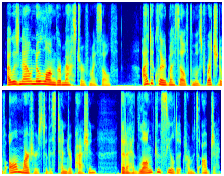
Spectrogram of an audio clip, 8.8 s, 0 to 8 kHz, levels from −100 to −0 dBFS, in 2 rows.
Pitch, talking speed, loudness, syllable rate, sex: 165 Hz, 205 wpm, -19 LUFS, 5.7 syllables/s, female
